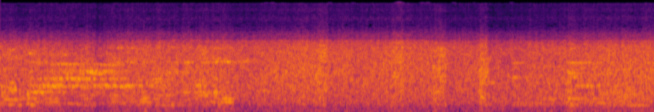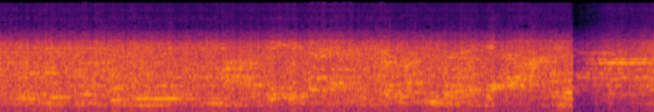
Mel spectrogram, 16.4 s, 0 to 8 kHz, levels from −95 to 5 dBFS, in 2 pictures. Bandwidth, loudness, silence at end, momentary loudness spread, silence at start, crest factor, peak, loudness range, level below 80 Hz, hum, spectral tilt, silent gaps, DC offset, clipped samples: 7.8 kHz; -18 LUFS; 0 s; 4 LU; 0 s; 16 dB; -4 dBFS; 1 LU; -46 dBFS; none; -6 dB/octave; none; under 0.1%; under 0.1%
